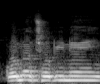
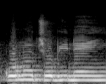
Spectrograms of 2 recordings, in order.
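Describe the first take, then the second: No difference in how they are said.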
